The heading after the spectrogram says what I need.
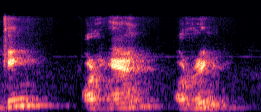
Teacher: Ng is a voiced velar nasal.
